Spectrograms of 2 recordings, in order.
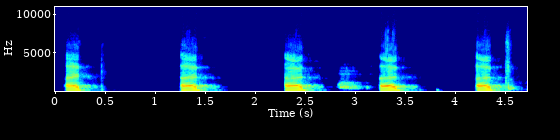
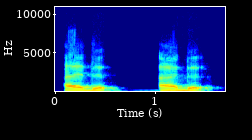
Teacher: Ada hamas, udara yang mengalir. Tapi kalau dal, dia tidak ada udara yang mengalir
